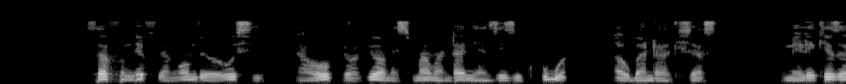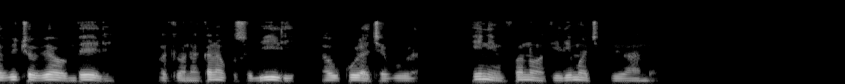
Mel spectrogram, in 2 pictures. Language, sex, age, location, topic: Swahili, male, 18-24, Dar es Salaam, agriculture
